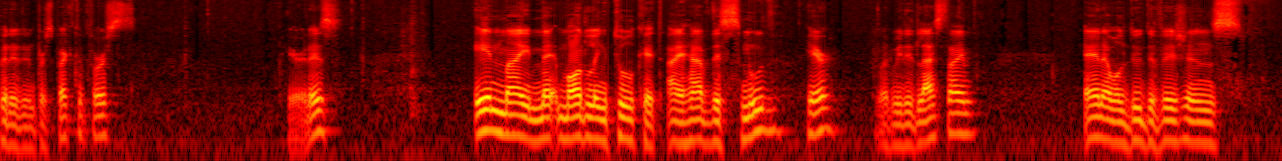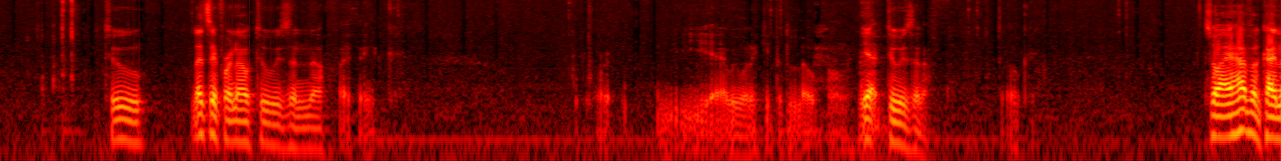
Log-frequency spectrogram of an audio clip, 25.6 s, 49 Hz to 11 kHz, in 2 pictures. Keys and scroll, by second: 13.3 2.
